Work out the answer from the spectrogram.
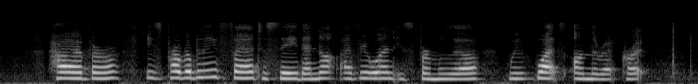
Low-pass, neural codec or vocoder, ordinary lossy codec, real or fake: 7.2 kHz; codec, 16 kHz in and 24 kHz out, 0.9 kbps, LongCat-Audio-Codec, four codebook decoder; none; fake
